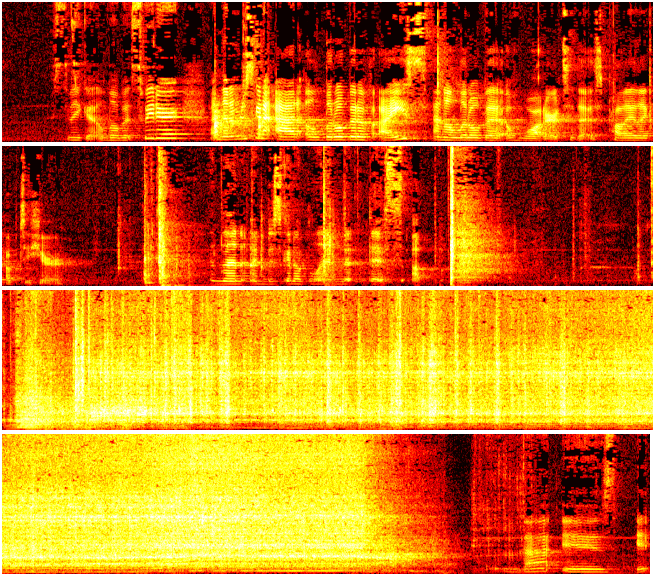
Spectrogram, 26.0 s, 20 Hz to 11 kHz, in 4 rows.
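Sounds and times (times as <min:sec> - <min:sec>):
blender blending ice: 0:13.0 - 0:24.7.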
